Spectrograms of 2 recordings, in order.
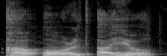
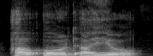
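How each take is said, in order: Both takes have the same delivery.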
